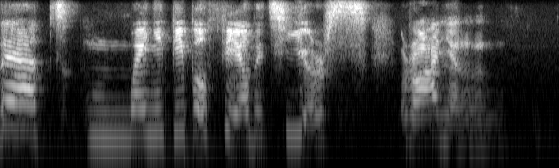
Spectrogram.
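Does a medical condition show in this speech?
Yes: stuttering; recently attained a great deal of fluency; still stutters, talks fluently in many situations; here prolonged sounds, blocks.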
